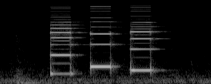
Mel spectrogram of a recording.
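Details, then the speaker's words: Three loud electronic tones in sequence from a Hamilton ventilator: high-pressure alarm, meaning pressure is too high to deliver ventilation (e.g. suction need, pneumothorax, tube biting, pulmonary edema, kinked tubing). "First is the high pressure alarm. A high pressure alarm indicates that the pressure is too high to deliver the ventilation."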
